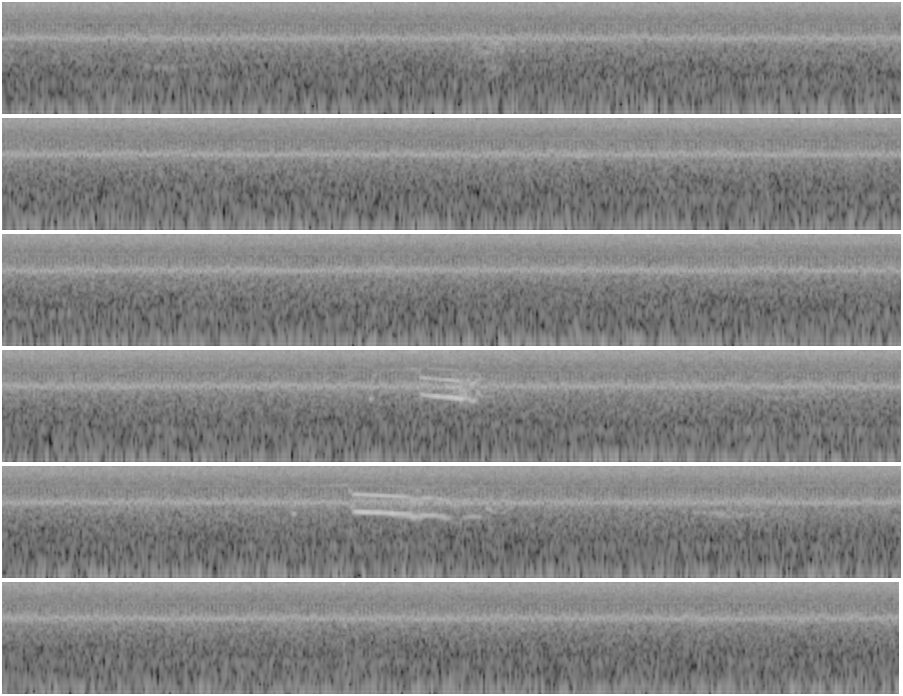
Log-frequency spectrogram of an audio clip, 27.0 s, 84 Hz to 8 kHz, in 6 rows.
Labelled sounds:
15.0	16.6	killer whale, offshore, 0.32 to 8.0 kHz
19.0	20.8	killer whale, offshore, 0.47 to 8.0 kHz

